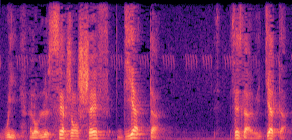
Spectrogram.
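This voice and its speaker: Composed colonial captain, polite, unhurried, formal on the phone. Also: male voice, mid-range voice, sing-song, fairly bright tone, a little hiss or hum. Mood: calm. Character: composed French colonial captain, courteous and detached. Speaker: army captain. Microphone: telephone call.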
